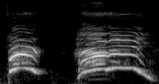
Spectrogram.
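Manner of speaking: very high, loud horrified scream; horrified cry. Acted. Horrified Heather calling after Bert, shrieking. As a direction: call out in horror for your husband. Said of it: "Heather is horrified".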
